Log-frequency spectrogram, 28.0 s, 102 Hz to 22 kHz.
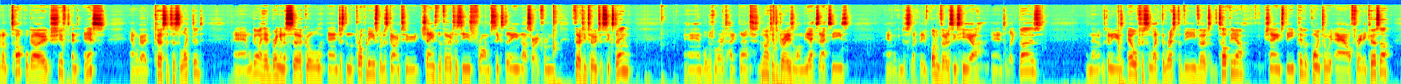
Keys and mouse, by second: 1.1 shift+s, 4.4 shift+a, 7.4-10.9 drag, 12.4 shift+middle click, 12.7 KP_1, 13.2 shift+middle click, 14.3 r, 17.2 right click, 17.9 ctrl+right click, 18.4 shift+middle click, 18.8 ctrl+middle click, 19.3 x, 22.2 l, 25.3-27.0 drag, 27.3 shift+middle click.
